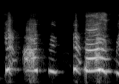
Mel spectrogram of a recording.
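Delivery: high, loud panicked scream of get off me; retold screaming. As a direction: shriek it at the biting hamster, reliving the panic. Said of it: "I'm, like, screaming".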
